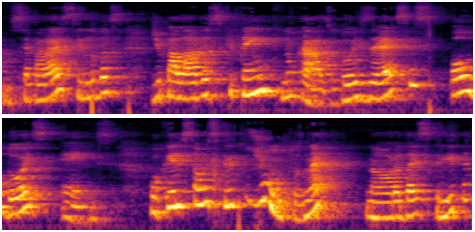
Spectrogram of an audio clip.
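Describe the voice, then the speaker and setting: A woman teaching a Portuguese lesson for children, sounding out words slowly syllable by syllable. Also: on the high side, a little mellow, very echoey, far from the mic. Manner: slow, syllable-by-syllable explaining.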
